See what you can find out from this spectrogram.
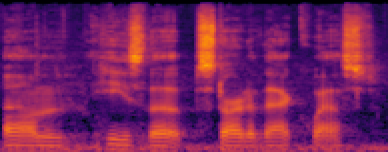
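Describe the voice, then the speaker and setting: A soft-spoken man at a fairly low pitch. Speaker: gaming video creator. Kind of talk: game tour commentary. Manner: halting.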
